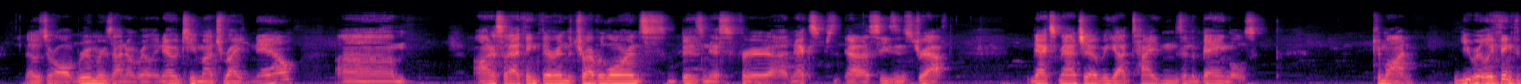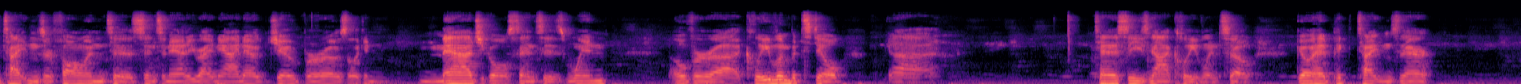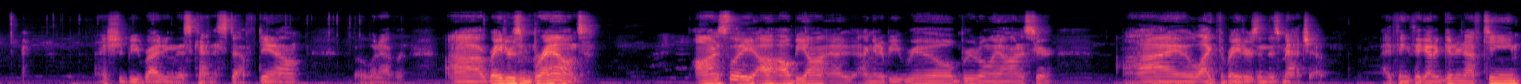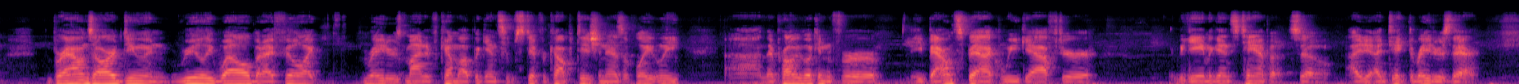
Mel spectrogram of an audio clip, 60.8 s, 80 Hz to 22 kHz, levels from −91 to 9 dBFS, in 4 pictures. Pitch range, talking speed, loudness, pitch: 110-125 Hz, 155 wpm, -24 LUFS, 115 Hz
